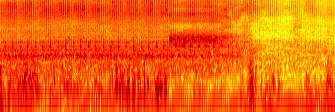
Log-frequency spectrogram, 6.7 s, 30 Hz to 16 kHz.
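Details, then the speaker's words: 1977 Mercedes-Benz 240D (W123) diesel at idle, then switched off. An even idle clatter, then the engine stops almost instantly, showing a healthy engine and a working fuel-injection vacuum switch. "it turns off very rapidly which means that the engine is healthy and the fuel injection vacuum switch is functioning properly"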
